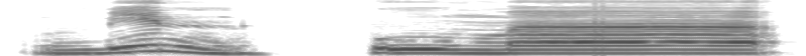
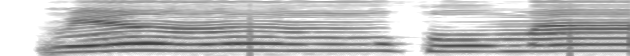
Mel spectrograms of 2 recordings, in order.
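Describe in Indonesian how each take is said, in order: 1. Bunyi n diucapkan dengan jelas dan tegas. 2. Bunyi n samar, tidak terucap dengan jelas. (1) "Maka dibaca jelas" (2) "Tidak boleh"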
